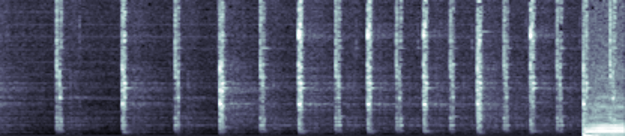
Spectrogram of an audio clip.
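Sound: clock ticking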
